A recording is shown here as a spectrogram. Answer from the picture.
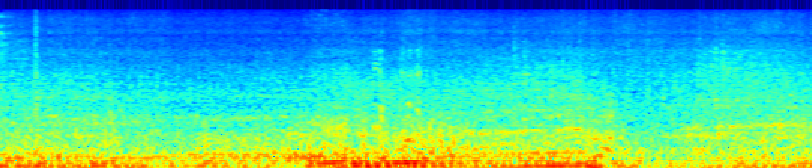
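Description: Engine rumble and road noise heard from inside an open-sided passenger vehicle riding along a street, steady with a brief dip about six seconds in.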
